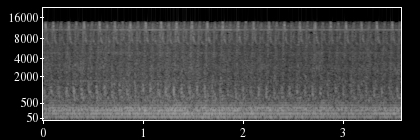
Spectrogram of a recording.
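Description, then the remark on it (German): A helicopter takes off, rising and flying a few metres sideways, its engine and rotors roaring in a dense, continuous mechanical drone with a rhythmic low thrum and no voices. “Der Helikopter stieg auf, flog ein paar Meter zur Seite.”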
